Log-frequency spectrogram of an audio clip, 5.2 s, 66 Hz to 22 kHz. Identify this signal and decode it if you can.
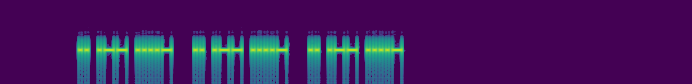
Morse code, heard as a keyed tone, about 50 wpm, 700 Hz. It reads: IW4 IW4 IW4
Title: Callsign Prefixes for Top 25 DXCC - Repeated 3x - 50wpm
